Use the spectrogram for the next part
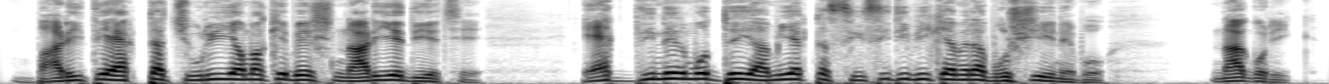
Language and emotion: Bengali, fearful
